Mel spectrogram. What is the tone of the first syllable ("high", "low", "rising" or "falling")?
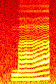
rising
